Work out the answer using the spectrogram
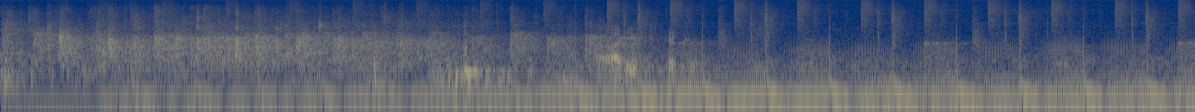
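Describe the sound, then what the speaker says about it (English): An audience at a rubber industry conference claps steadily, a warm wash of many hands that thins into scattered individual claps toward the end. "Can we have a big round of applause?"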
